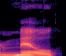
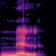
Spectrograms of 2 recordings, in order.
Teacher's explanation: Polish has a standard clear l, while the English one is usually a velarized [ɫ] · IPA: [mɪɫ] with [mɘl]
